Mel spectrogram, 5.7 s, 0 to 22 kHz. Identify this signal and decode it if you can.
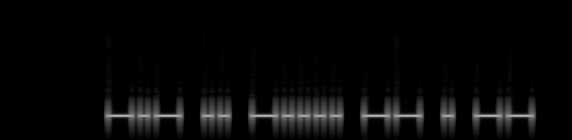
Morse code, heard as a keyed tone, about 15 wpm, 700 Hz. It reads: KI6MEM
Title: USA Call Signs - 6 Characters - Repeated 3x - 15wpm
